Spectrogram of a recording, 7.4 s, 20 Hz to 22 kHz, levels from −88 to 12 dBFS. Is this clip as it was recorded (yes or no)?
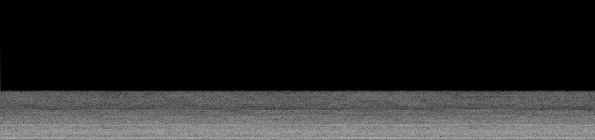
yes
